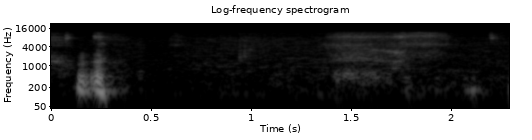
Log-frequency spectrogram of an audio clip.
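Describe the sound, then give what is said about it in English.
A dog snorts once, then lets out a breathy, raspy wheeze a moment later. The sounds are quiet and there is no talking. “He's got a lot to say right now. Welcome to our third host, a dog.”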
